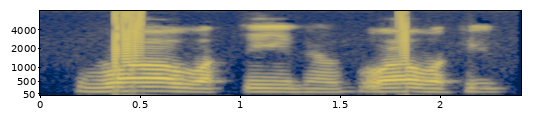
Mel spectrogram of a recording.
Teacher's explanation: दंतोष्ट क्या है? ऊपर के दांत प्लस निचला होठ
